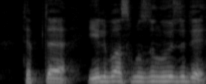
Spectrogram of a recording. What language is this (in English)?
Kazakh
